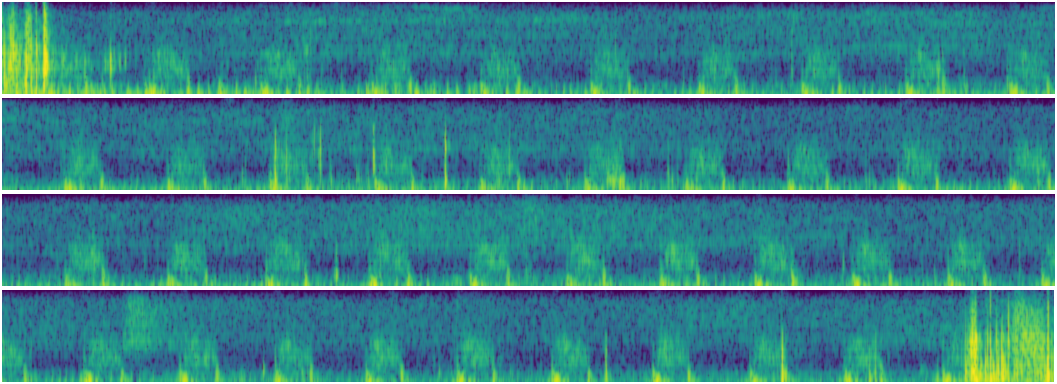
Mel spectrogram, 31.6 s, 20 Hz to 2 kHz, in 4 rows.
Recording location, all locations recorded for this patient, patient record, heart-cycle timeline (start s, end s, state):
tricuspid valve (TV)
aortic valve (AV)+pulmonary valve (PV)+tricuspid valve (TV)+mitral valve (MV)
#Age: Adolescent
#Sex: Male
#Height: 180.0 cm
#Weight: 103.3 kg
#Pregnancy status: False
#Murmur: Present
#Murmur locations: mitral valve (MV)+pulmonary valve (PV)+tricuspid valve (TV)
#Most audible location: tricuspid valve (TV)
#Systolic murmur timing: Holosystolic
#Systolic murmur shape: Plateau
#Systolic murmur grading: I/VI
#Systolic murmur pitch: Low
#Systolic murmur quality: Blowing
#Diastolic murmur timing: nan
#Diastolic murmur shape: nan
#Diastolic murmur grading: nan
#Diastolic murmur pitch: nan
#Diastolic murmur quality: nan
#Outcome: Abnormal
#Campaign: 2014 screening campaign
0.00	1.08	unannotated
1.08	1.22	S1
1.22	1.38	systole
1.38	1.48	S2
1.48	1.92	diastole
1.92	2.04	S1
2.04	2.24	systole
2.24	2.34	S2
2.34	2.76	diastole
2.76	2.88	S1
2.88	3.04	systole
3.04	3.14	S2
3.14	3.58	diastole
3.58	3.70	S1
3.70	3.84	systole
3.84	3.96	S2
3.96	4.40	diastole
4.40	4.52	S1
4.52	4.68	systole
4.68	4.78	S2
4.78	5.22	diastole
5.22	5.34	S1
5.34	5.48	systole
5.48	5.58	S2
5.58	5.98	diastole
5.98	6.10	S1
6.10	6.26	systole
6.26	6.36	S2
6.36	6.76	diastole
6.76	6.88	S1
6.88	7.02	systole
7.02	7.14	S2
7.14	7.54	diastole
7.54	7.66	S1
7.66	7.82	systole
7.82	7.92	S2
7.92	8.36	diastole
8.36	8.48	S1
8.48	8.64	systole
8.64	8.72	S2
8.72	9.12	diastole
9.12	9.24	S1
9.24	9.40	systole
9.40	9.50	S2
9.50	9.90	diastole
9.90	10.02	S1
10.02	10.18	systole
10.18	10.26	S2
10.26	10.68	diastole
10.68	10.80	S1
10.80	10.96	systole
10.96	11.06	S2
11.06	11.48	diastole
11.48	11.60	S1
11.60	11.76	systole
11.76	11.84	S2
11.84	12.26	diastole
12.26	12.38	S1
12.38	12.50	systole
12.50	12.62	S2
12.62	13.00	diastole
13.00	13.12	S1
13.12	13.28	systole
13.28	13.38	S2
13.38	13.78	diastole
13.78	13.90	S1
13.90	14.06	systole
14.06	14.16	S2
14.16	14.60	diastole
14.60	14.72	S1
14.72	14.88	systole
14.88	14.98	S2
14.98	15.46	diastole
15.46	15.58	S1
15.58	15.74	systole
15.74	15.82	S2
15.82	16.26	diastole
16.26	16.38	S1
16.38	16.54	systole
16.54	16.64	S2
16.64	17.02	diastole
17.02	17.14	S1
17.14	17.32	systole
17.32	17.40	S2
17.40	17.76	diastole
17.76	17.88	S1
17.88	18.04	systole
18.04	18.14	S2
18.14	18.54	diastole
18.54	18.66	S1
18.66	18.82	systole
18.82	18.92	S2
18.92	19.30	diastole
19.30	19.42	S1
19.42	19.58	systole
19.58	19.66	S2
19.66	20.02	diastole
20.02	20.14	S1
20.14	20.28	systole
20.28	20.38	S2
20.38	20.72	diastole
20.72	20.84	S1
20.84	21.00	systole
21.00	21.10	S2
21.10	21.44	diastole
21.44	21.56	S1
21.56	21.70	systole
21.70	21.80	S2
21.80	22.16	diastole
22.16	22.28	S1
22.28	22.44	systole
22.44	22.52	S2
22.52	22.88	diastole
22.88	23.00	S1
23.00	23.14	systole
23.14	23.24	S2
23.24	23.58	diastole
23.58	23.70	S1
23.70	23.86	systole
23.86	23.96	S2
23.96	24.30	diastole
24.30	24.42	S1
24.42	24.58	systole
24.58	24.66	S2
24.66	25.02	diastole
25.02	25.14	S1
25.14	25.28	systole
25.28	25.38	S2
25.38	25.74	diastole
25.74	25.86	S1
25.86	26.00	systole
26.00	26.08	S2
26.08	26.42	diastole
26.42	26.54	S1
26.54	26.68	systole
26.68	26.76	S2
26.76	27.10	diastole
27.10	27.22	S1
27.22	27.36	systole
27.36	27.46	S2
27.46	27.80	diastole
27.80	27.94	S1
27.94	28.10	systole
28.10	28.16	S2
28.16	28.56	diastole
28.56	28.70	S1
28.70	28.84	systole
28.84	28.92	S2
28.92	29.30	diastole
29.30	29.42	S1
29.42	29.54	systole
29.54	29.64	S2
29.64	30.00	diastole
30.00	30.12	S1
30.12	30.24	systole
30.24	30.34	S2
30.34	30.74	diastole
30.74	31.58	unannotated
